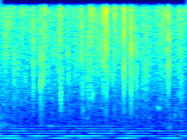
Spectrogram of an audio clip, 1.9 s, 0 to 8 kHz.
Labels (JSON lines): {"label": "biophony, midshipman", "recorder": "SoundTrap 500"}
